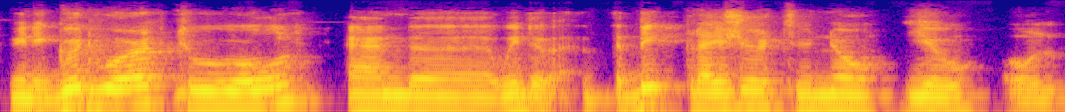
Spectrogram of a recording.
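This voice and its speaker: A man with an Italian accent introducing himself over a video call, halting and searching for words. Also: medium pitch, a little mellow. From Italy. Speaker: online attendee. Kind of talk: brief self-introduction. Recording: dull lo-fi online call.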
